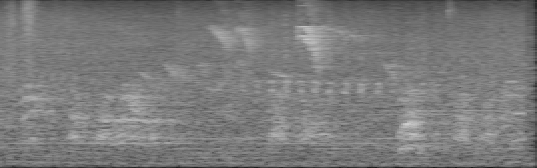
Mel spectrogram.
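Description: A dog barking a few short times in the distance, with birds chirping.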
